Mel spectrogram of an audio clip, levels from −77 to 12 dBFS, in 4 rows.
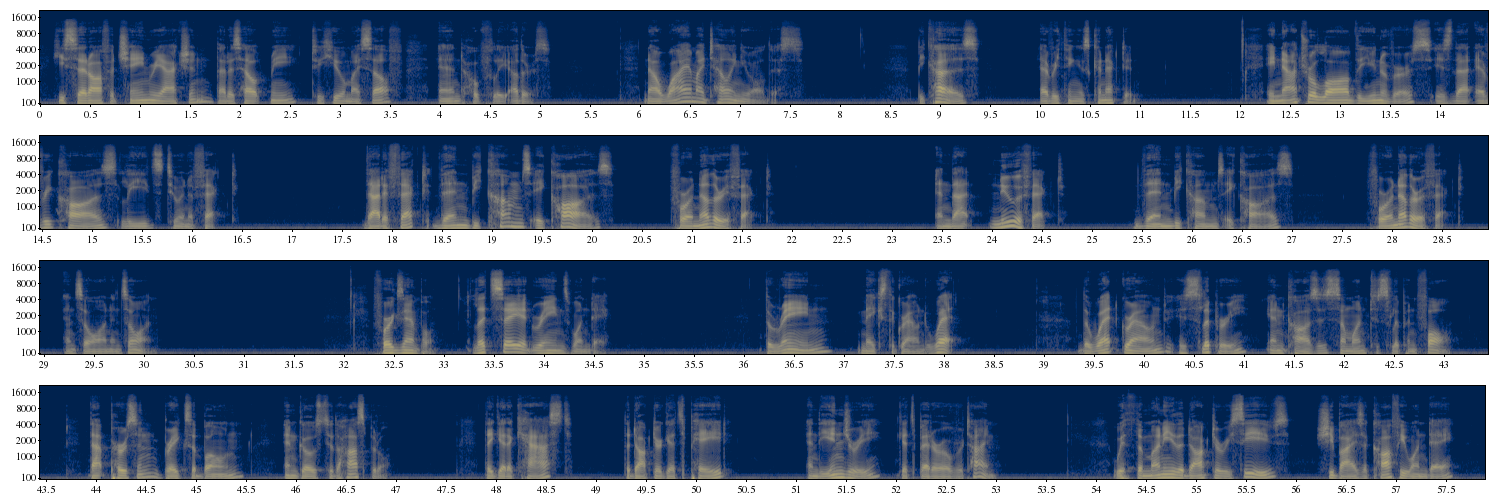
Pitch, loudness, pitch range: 115 Hz, -23 LUFS, 100-120 Hz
